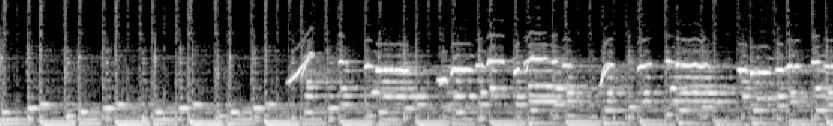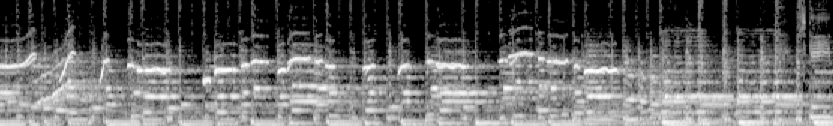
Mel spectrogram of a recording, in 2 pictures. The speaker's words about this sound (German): Damals wurde nicht nur gesungen, sondern auch gepfiffen.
